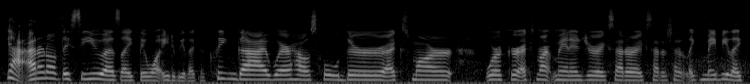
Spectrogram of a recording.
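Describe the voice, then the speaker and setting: A woman's voice: medium pitch, a bit bright, a little hiss or hum. A woman in an in-character roleplay chat, giving earnest advice full of "like" and restarts. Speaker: roleplayer in a gang.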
